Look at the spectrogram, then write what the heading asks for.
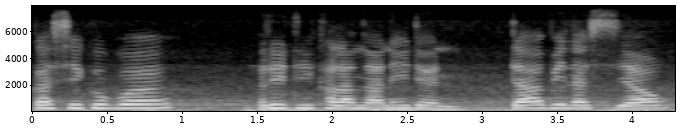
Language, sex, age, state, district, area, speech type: Bodo, female, 18-30, Assam, Chirang, rural, spontaneous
